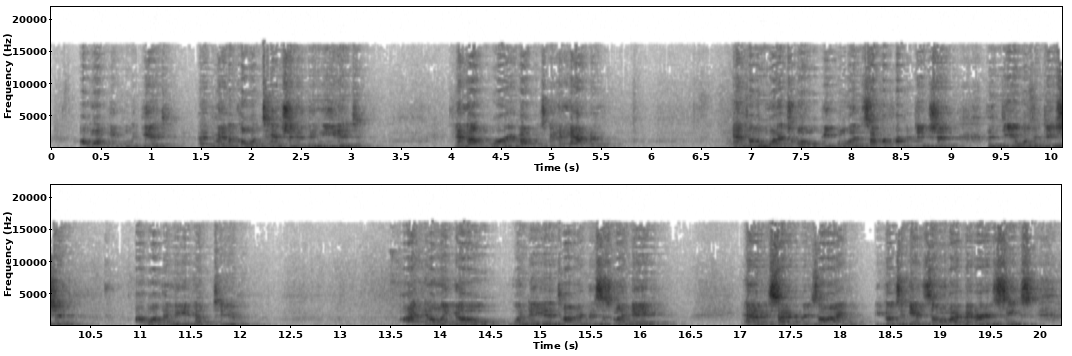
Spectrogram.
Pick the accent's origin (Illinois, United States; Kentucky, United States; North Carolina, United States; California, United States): California, United States; West Covina; born there; I was born here in West Covina. I love West Covina. This is where I made my home. I didn't have to stay here.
